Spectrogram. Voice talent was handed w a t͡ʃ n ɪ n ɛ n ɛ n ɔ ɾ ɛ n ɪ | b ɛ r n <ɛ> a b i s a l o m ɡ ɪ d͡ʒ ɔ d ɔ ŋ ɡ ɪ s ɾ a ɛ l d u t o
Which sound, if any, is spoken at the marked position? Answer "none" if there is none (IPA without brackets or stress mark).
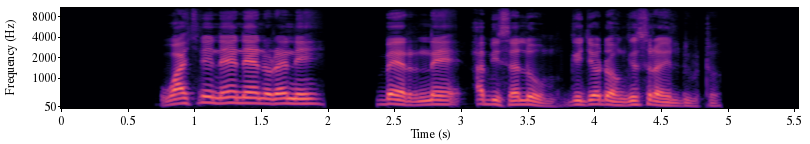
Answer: ɛ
